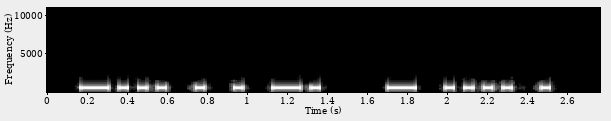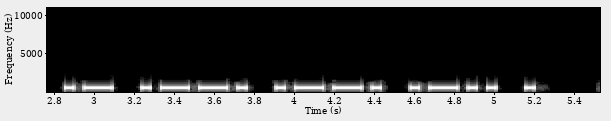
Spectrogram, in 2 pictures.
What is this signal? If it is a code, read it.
Morse code, heard as a keyed tone, about 25 wpm, 600 Hz. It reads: BEEN THE APPLE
